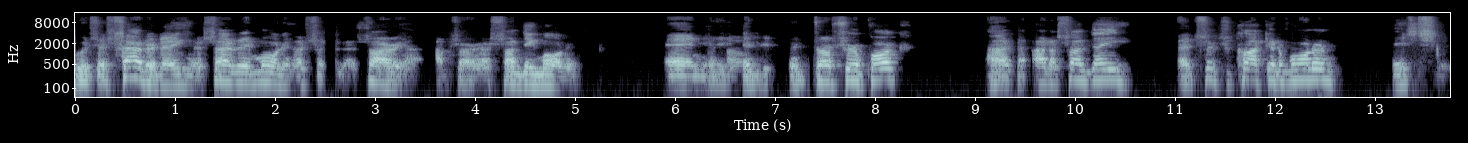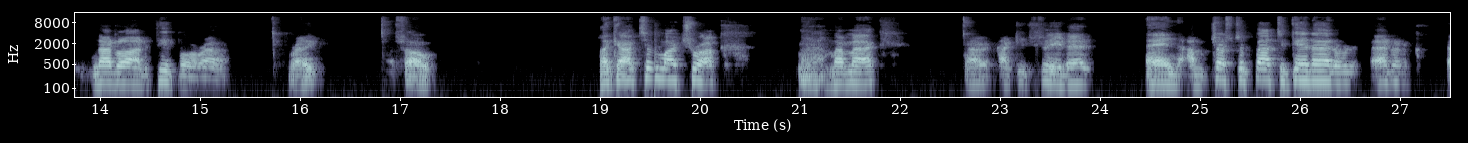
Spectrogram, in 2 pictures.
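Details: Aphasia caused by stroke, including a vasospasm stroke, in a woman 24 years post-stroke; real speech.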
